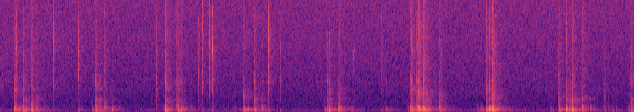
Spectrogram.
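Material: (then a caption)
Wood. Slow tapping on a wooden surface makes quiet, dense patter-like hits that come in loose clusters about once a second. The taps are short and dull, ring out only briefly, and center on a low-mid tone with almost no high-frequency content.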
